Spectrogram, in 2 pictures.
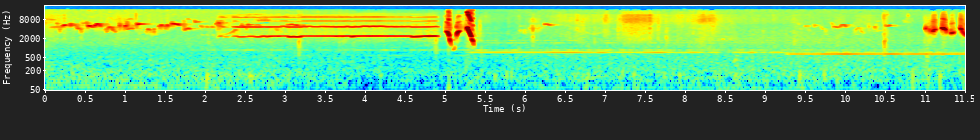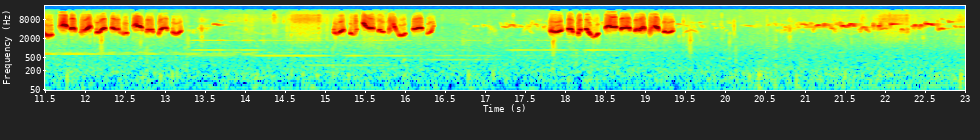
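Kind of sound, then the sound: bird, bird singing overhead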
